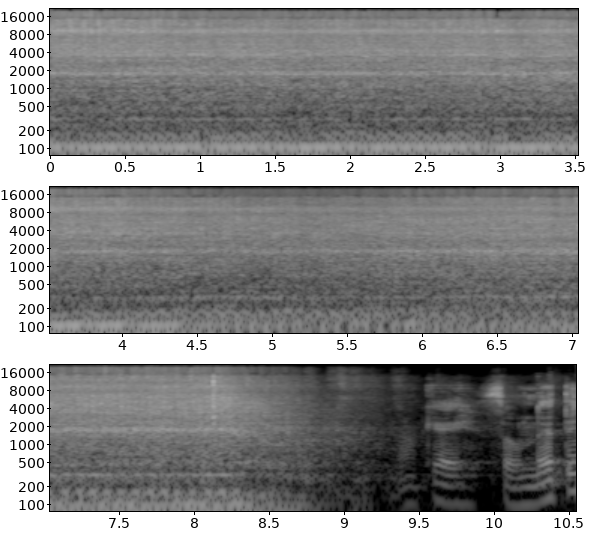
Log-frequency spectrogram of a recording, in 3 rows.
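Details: Harley Road Glide V-twin just after oil change with 4 quarts: even, deep, loping rumble at steady pace, no knocking or ticking; healthy idle.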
